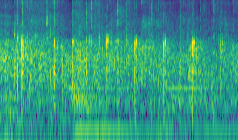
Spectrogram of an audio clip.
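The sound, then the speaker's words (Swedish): A small group claps in a brief, scattered round of applause, the individual claps audible against a low steady background hum. “Kom igen, det är nästan värre en liten applåd än just den, den lilla”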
